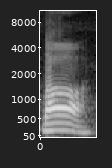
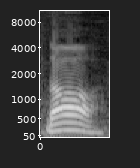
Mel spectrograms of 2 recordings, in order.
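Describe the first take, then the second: Both takes have the same delivery.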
